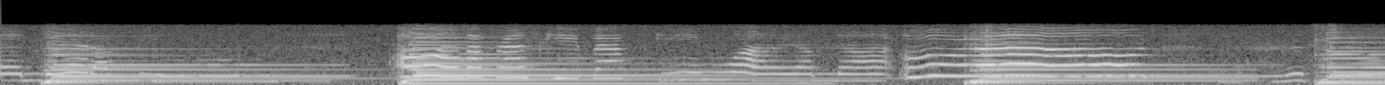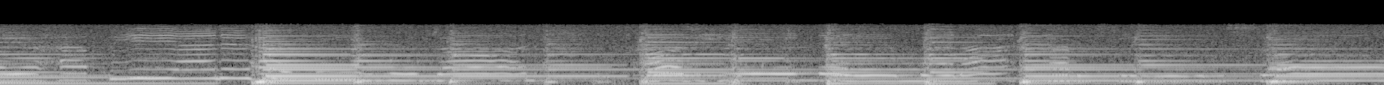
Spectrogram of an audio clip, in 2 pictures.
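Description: A woman singing with her own strummed steel-string acoustic guitar, capoed, in a solo acoustic song: chords change every second or two under her sung phrases.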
